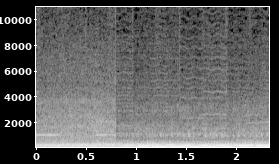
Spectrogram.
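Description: A V6 Camaro engine idles and creeps forward into a garage, a steady low rumble that swells louder partway through as the car moves closer.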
